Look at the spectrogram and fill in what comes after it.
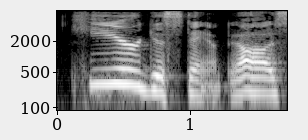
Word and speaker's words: Kyrgyzstan: She grew up in Bishkek, but that's how you pronounce it, Kyrgyzstan.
